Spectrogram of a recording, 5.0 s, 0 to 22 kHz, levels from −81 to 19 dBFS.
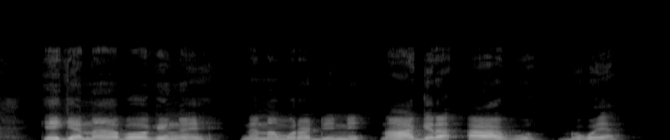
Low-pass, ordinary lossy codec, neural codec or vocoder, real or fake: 14.4 kHz; none; none; real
